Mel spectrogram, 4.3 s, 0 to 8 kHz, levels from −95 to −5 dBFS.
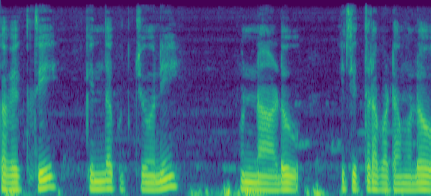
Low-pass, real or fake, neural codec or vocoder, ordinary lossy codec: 7.2 kHz; real; none; none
